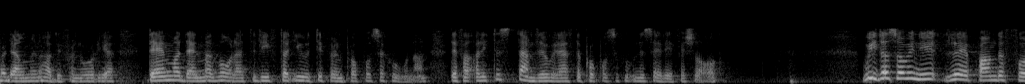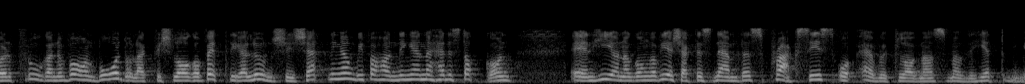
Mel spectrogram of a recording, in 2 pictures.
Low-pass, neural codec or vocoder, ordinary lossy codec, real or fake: 5.4 kHz; codec, 16 kHz, 0.4 kbps, LongCat-Audio-Codec; none; fake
